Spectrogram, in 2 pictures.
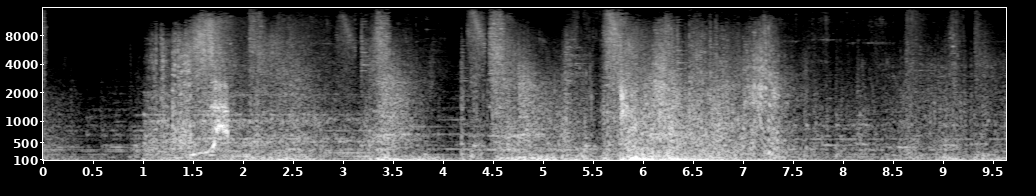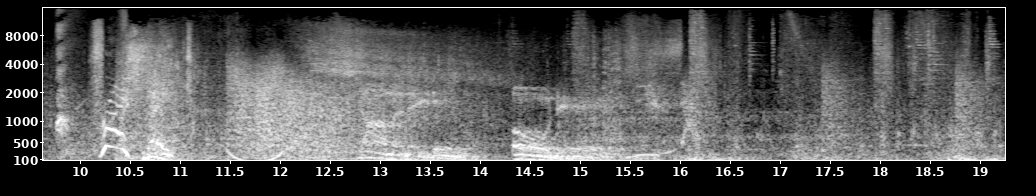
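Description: Magic spells whoosh and burst during a fantasy battle.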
